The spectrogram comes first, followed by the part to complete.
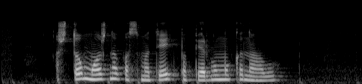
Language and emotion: Russian, neutral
